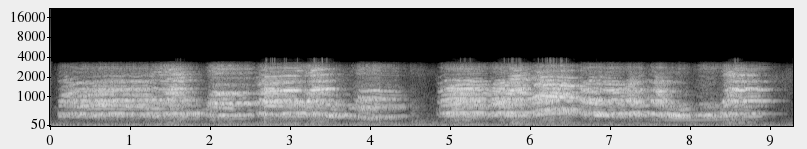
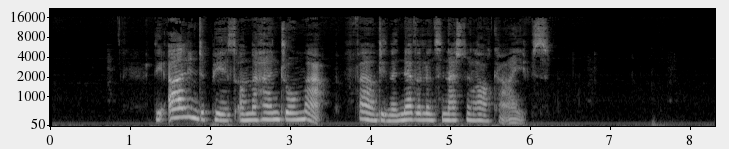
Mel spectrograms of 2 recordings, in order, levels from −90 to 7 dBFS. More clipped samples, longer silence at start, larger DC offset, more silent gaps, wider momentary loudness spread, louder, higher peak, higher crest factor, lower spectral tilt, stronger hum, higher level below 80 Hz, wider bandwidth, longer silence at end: first, 0.1% vs under 0.1%; second, 0.1 s vs 1.3 s; neither; neither; about the same, 10 LU vs 10 LU; first, -11 LUFS vs -28 LUFS; first, 0 dBFS vs -12 dBFS; second, 12 dB vs 18 dB; first, -7.5 dB/octave vs -4.5 dB/octave; neither; first, -38 dBFS vs -62 dBFS; second, 4 kHz vs 16.5 kHz; second, 0.15 s vs 0.75 s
